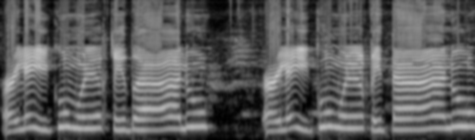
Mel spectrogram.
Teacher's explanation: اسے جائز کرنے کے لیے اجتماعی ساکنین فی کلمتین کے دوسرے طریقے کے مطابق ہم نے جمع کی میم کو پیش دیا۔ · حمزۃ الوصل درمیانی کلام میں آنے کی وجہ سے حذف ہو گیا۔ اب ہم جمع کی میم کو لام ساکن سے ملا کر پڑھیں گے۔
